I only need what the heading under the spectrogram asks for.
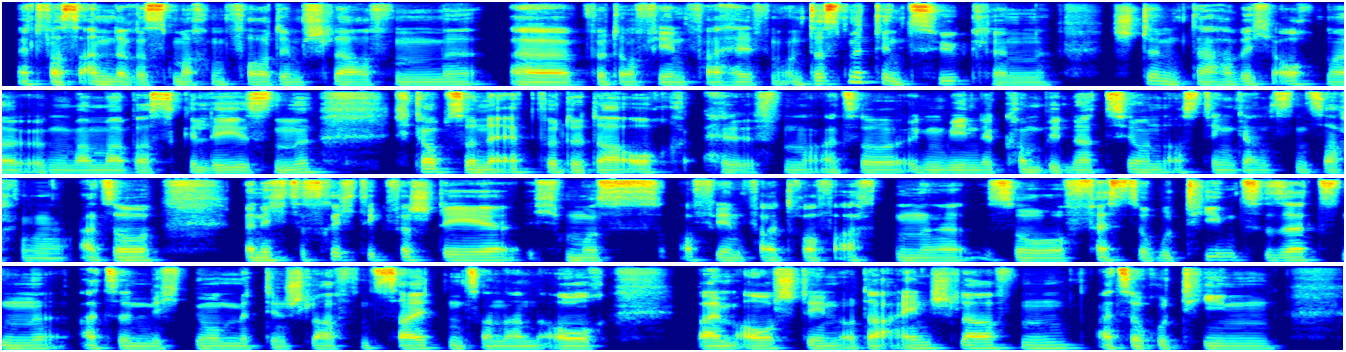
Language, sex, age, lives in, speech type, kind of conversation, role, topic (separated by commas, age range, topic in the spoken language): German, male, 20-24, Germany, conversation, advice, user, Wie kann ich leichter einen regelmäßigen Schlafrhythmus beibehalten?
